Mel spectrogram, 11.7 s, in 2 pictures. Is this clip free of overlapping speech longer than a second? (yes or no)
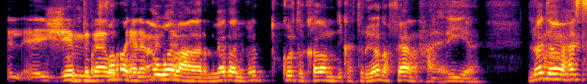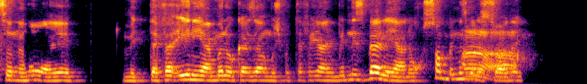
no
